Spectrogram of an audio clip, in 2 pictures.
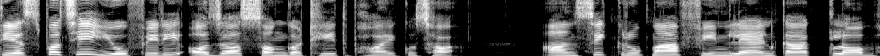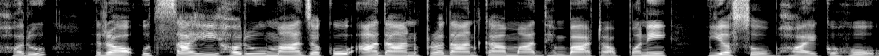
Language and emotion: Nepali, neutral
